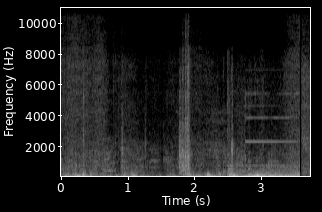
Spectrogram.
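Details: Low car rumble with soft thumps and shuffles, then a short electronic chime tone near the end, with no animal sound.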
